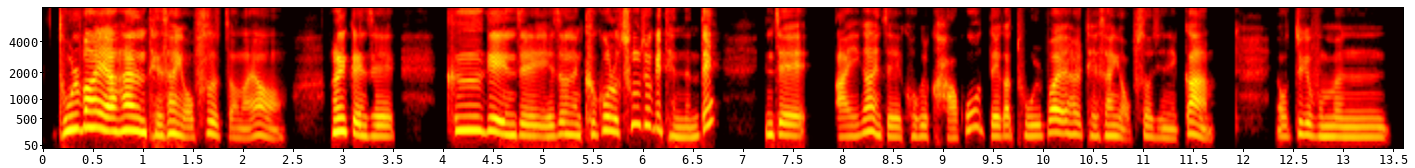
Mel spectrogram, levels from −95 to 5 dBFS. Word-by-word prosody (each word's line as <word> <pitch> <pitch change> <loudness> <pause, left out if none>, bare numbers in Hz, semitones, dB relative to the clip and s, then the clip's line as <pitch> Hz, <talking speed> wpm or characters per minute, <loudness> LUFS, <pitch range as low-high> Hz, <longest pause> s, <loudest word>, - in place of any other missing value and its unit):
돌봐야 295 +1 +7
하는 270 -2 +6
대상이 205 +2 0
없어졌잖아요. 185 0 -4 0.4
그러니까 250 -2 +6
이제 185 -2 -2 0.5
그게 270 -2 +3
인제 195 -3 -1
예전엔 200 +1 -3
그걸로 255 +6 -1
충족이 370 - +1
됐는데 175 - 0 0.5
인제 200 -3 0 0.3
아이가 185 +9 -1
이제 175 -5 -5
거길 180 0 -9
가고 280 - -6
내가 185 0 -2
돌봐야 195 +5 -1
할 210 - -4
대상이 190 0 -5
없어지니까 160 +4 -1 0.7
어떻게 200 +3 -4
보면 170 -2 -6
195 Hz, 290 characters per minute, -24 LUFS, 180-245 Hz, 0.7 s, 돌봐야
